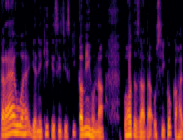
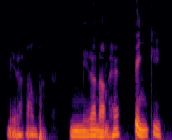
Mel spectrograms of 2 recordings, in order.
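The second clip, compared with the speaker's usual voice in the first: much softer and slow, barely there; imitating a bashful bride-to-be murmuring her name; shy soft reply; 2 semitones lower, 7 dB quieter, slower than usual. Teacher imitating a shy girl answering a suitor, softly and slowly. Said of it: "तो वो बड़ी धीरे से कहती है".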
